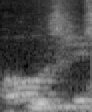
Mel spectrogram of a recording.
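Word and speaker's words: 오징어: It's called ojinga. Speaking Ojinga. That's how you pronounce it.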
